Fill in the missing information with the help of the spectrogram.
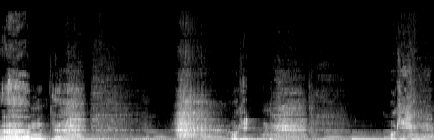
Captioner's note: sigh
